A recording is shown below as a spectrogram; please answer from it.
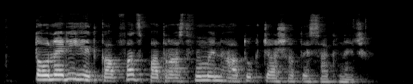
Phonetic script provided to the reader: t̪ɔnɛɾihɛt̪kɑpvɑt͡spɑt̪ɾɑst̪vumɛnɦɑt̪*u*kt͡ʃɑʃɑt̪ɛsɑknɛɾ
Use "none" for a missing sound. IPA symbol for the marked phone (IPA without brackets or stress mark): u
